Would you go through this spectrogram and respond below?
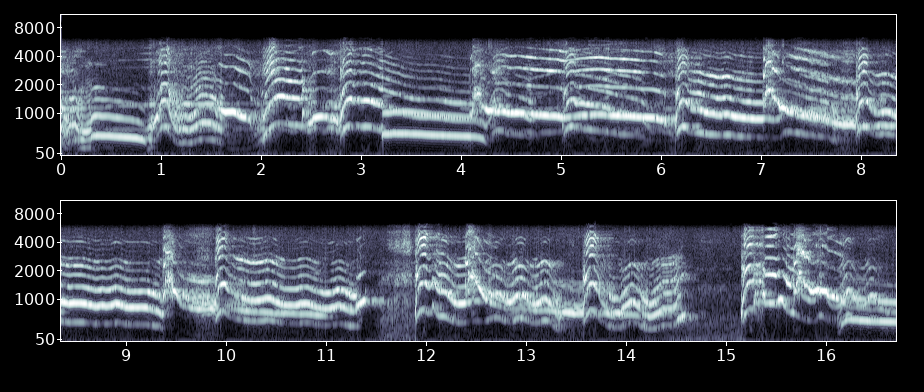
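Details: Two Shih Tzus howl together in wavering, sliding tones that rise and fall in overlapping phrases, singing after being prompted by people. Shih Tzu.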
